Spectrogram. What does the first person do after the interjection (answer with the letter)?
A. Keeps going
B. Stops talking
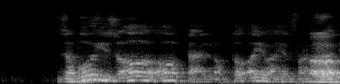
B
